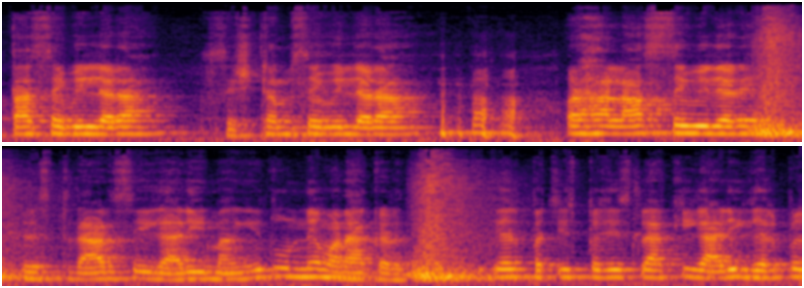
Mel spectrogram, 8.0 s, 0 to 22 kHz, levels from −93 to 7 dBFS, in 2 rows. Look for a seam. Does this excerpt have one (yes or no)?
yes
